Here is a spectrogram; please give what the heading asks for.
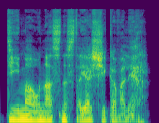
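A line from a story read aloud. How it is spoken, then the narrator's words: Snorting. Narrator (Russian): хмыкнул Юки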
